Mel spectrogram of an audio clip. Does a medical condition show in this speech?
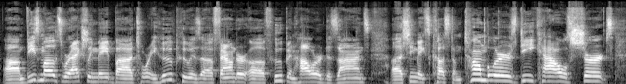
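No.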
